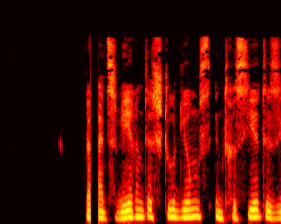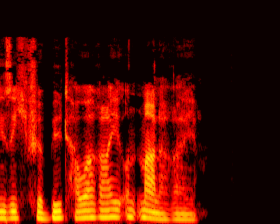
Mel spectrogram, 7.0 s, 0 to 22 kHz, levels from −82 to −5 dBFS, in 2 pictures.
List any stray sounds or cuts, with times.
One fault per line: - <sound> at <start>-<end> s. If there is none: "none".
- dropout at 1.1-1.2 s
